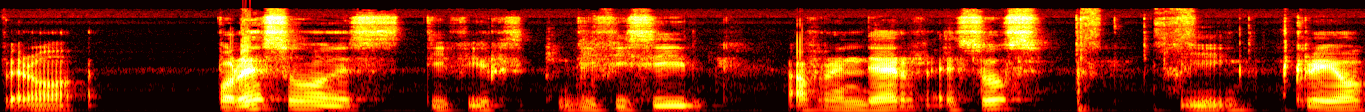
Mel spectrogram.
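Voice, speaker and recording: A man with an English accent speaks with long, frequent pauses. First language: English (speaking Spanish). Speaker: Spanish learner vlogger. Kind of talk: casual vlog monologue. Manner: slow; halting. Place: home room. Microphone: webcam.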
